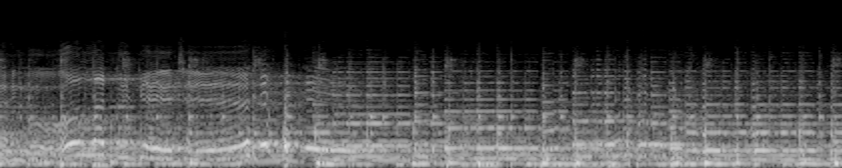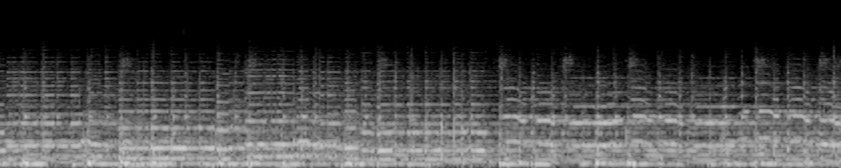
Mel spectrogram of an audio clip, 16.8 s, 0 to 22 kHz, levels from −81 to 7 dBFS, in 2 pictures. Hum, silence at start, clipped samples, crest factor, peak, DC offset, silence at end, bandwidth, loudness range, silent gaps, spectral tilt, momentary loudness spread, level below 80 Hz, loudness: none; 0 s; under 0.1%; 14 dB; 0 dBFS; under 0.1%; 0 s; 6 kHz; 3 LU; none; -9.5 dB/octave; 5 LU; -32 dBFS; -16 LUFS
